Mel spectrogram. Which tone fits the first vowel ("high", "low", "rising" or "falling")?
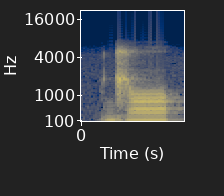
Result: high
